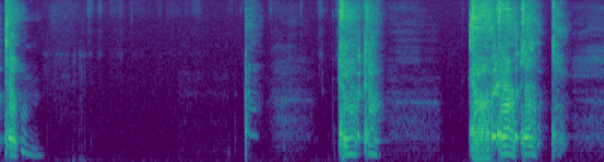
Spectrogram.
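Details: Harsh, deep barking coughs in short bursts, with throat-clearing between them; described as the person's deepest barking cough yet.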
